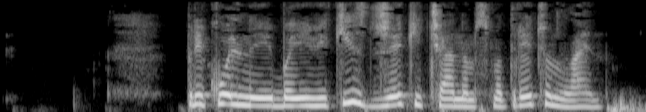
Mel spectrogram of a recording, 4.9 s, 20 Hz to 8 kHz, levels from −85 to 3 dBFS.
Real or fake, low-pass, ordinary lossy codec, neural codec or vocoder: real; 7.2 kHz; MP3, 32 kbps; none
